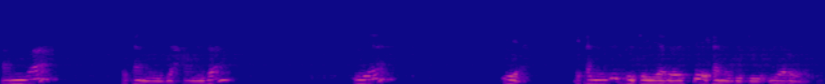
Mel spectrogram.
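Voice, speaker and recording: A man with a Bangladeshi Bengali accent gives a slow, patient reading lesson, sounding out letters one by one and humming between them. His voice comes through thin and phone-like. It echoes around a bare room over a faint hum. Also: medium pitch, fairly even intonation. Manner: patient, repeats each letter with filler hums. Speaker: Quran reading teacher. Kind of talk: slow classroom-style lesson, spelling out letters.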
